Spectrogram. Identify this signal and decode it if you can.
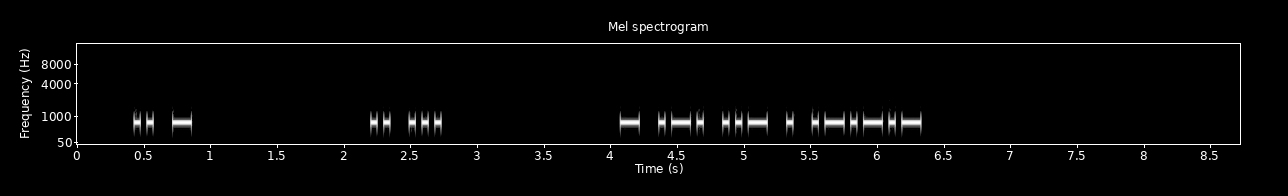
Morse code, heard as a keyed tone, about 25 wpm, 700 Hz. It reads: IT IS TRUE.
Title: 4x Word-Spacing - Sentences from Top 400 Words - 25wpm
